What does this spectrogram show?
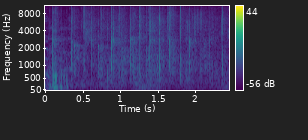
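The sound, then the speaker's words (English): An audience claps steadily during a sermon, many hands producing a dense, crackling patter of sharp slaps that continues throughout at a moderate level, with no one speaking over it. “You can clap for that.”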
